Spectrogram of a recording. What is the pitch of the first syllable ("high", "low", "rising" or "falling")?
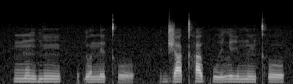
high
